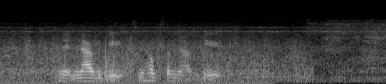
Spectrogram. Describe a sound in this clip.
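Jet planes roar overhead.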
